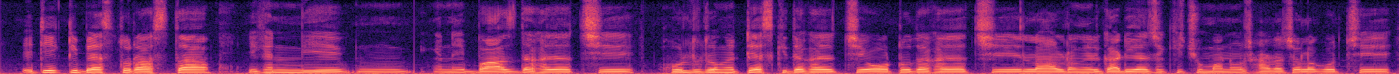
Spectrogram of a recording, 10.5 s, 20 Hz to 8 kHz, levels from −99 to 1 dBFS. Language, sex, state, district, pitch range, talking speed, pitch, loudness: Bengali, male, West Bengal, North 24 Parganas, 165-175 Hz, 160 wpm, 170 Hz, -17 LUFS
